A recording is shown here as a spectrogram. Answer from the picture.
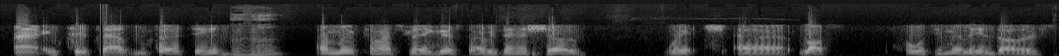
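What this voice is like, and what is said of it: Southeast London English accent. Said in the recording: “I'm from Southeast London originally. This is not how they sound in Las Vegas ... This is not a genuine Las Vegas accent. This is my Southeast London accent.”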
